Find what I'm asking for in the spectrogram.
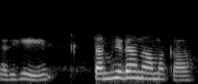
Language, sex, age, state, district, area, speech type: Sanskrit, female, 18-30, Kerala, Thrissur, urban, conversation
